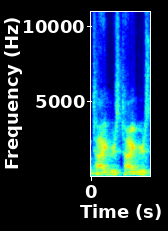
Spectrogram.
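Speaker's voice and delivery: normal talking voice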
